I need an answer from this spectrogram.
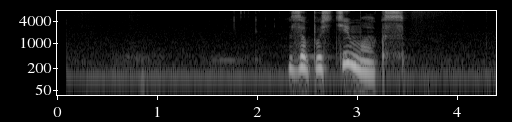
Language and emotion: Russian, neutral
